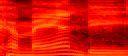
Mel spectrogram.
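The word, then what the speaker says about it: Kamandi: Commandy.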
